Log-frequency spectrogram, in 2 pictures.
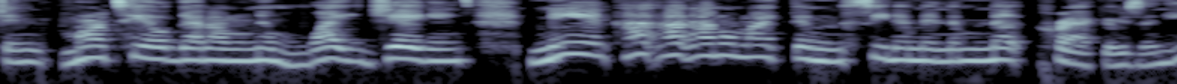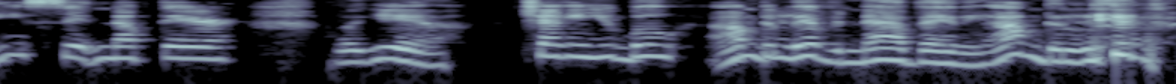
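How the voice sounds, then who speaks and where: A woman's voice: fairly high pitch, darkish tone. A middle-aged woman hosting a casual live stream, reading viewers' chat aloud and calling them baby and honey. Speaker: livestream host reading chat.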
